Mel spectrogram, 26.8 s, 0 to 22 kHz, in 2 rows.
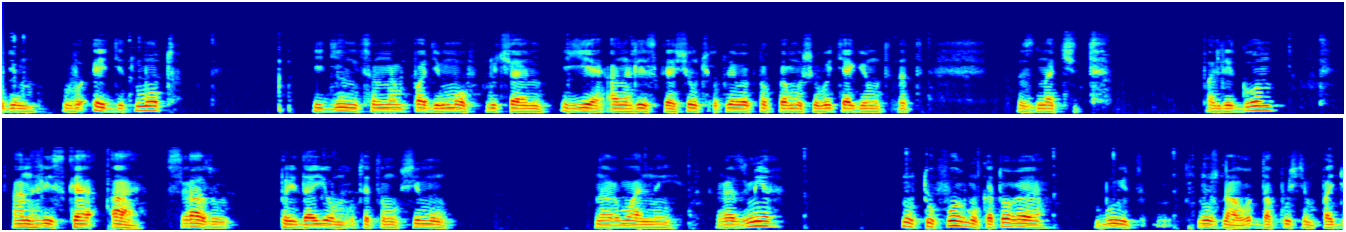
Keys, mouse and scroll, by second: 0.1 click, 2.7 KP_1, 3.9 click, 5.7 e, 7.1 click, 9.2 middle click, 10.3-12.0 scroll up 2, 12.0 middle click, 12.0 scroll up 1, 14.4 a, 16.6 click, 18.4 click, 19.6 scroll down 3, 19.9 middle click, 21.4 click, 23.4 middle click, 23.9 click, 25.3 middle click.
